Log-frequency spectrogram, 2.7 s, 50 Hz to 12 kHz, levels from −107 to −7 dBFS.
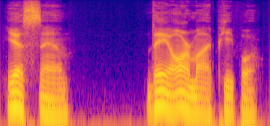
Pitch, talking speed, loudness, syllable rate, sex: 90 Hz, 135 wpm, -18 LUFS, 4.3 syllables/s, male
